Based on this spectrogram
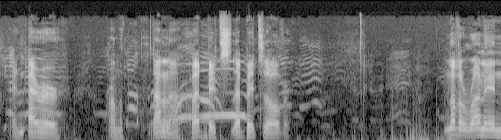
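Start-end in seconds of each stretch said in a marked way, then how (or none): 5.5-6.3 loud, high run call; excited call. Real, not acted. Calling a scored run.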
